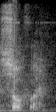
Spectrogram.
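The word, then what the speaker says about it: chauffeur: यह दिखने में ऐसा लिखा हुआ है कि spelling C एच ए U double F ई यू आर है। हिंदी में इसको प्रोनाउंस कैसे किया जाता है? सोफर ए पर्सन हु जो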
